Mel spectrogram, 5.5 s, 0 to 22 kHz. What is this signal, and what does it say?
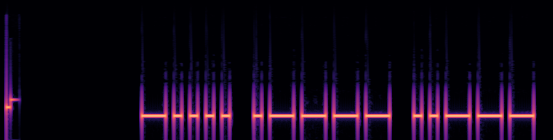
Morse code, heard as a keyed tone, about 15 wpm, 700 Hz. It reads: 612
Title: Numbers - 3-Digit 15wpm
